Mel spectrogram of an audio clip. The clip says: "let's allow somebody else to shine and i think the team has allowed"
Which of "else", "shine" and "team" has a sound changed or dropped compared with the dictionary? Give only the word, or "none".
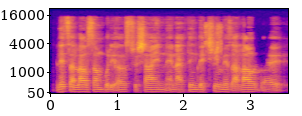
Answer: none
